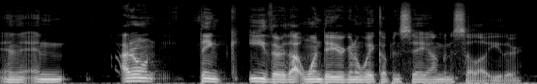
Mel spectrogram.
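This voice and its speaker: A man with an American accent talks at a fairly quick pace, at medium pitch, with fairly even intonation. It is an ordinary speaking voice. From New Jersey. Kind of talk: casual chat about faith.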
